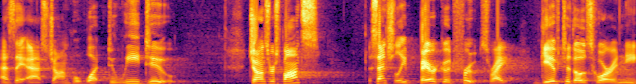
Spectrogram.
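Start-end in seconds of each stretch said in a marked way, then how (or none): 0.9-2.2 acted-out frightened, fearful voice. Speaker retells how the people asked John what to do: imitating fearful voices. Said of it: "you can hear the fear in their voices".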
